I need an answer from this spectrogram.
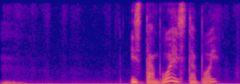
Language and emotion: Russian, positive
